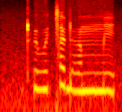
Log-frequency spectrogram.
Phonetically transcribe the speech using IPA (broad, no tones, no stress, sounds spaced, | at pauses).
ʈʰ ɨ v ɨ ǀ ɛ ɖʱ ə mː i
